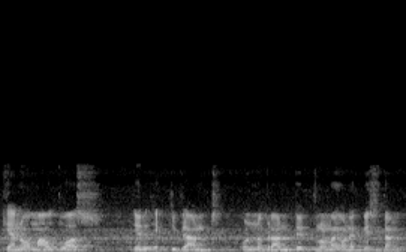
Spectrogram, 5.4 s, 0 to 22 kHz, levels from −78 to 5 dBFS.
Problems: constant background noise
